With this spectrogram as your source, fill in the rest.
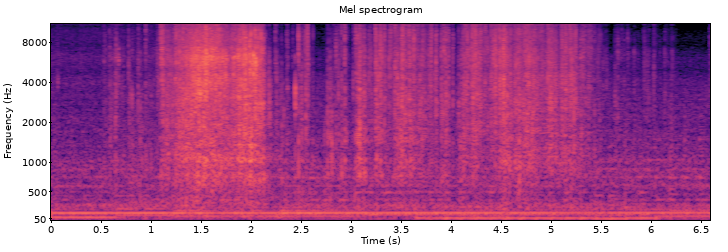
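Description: Dry pasta rattles and pours out of a plastic bag into water.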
